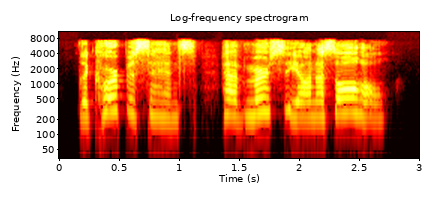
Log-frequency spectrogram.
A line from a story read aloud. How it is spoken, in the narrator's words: immediately shifting his tone, he cried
